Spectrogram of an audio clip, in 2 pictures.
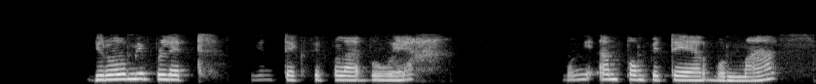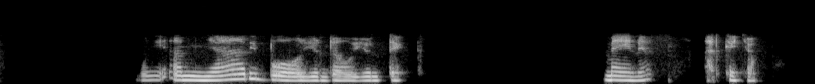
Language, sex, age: Wolof, female, 25-35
